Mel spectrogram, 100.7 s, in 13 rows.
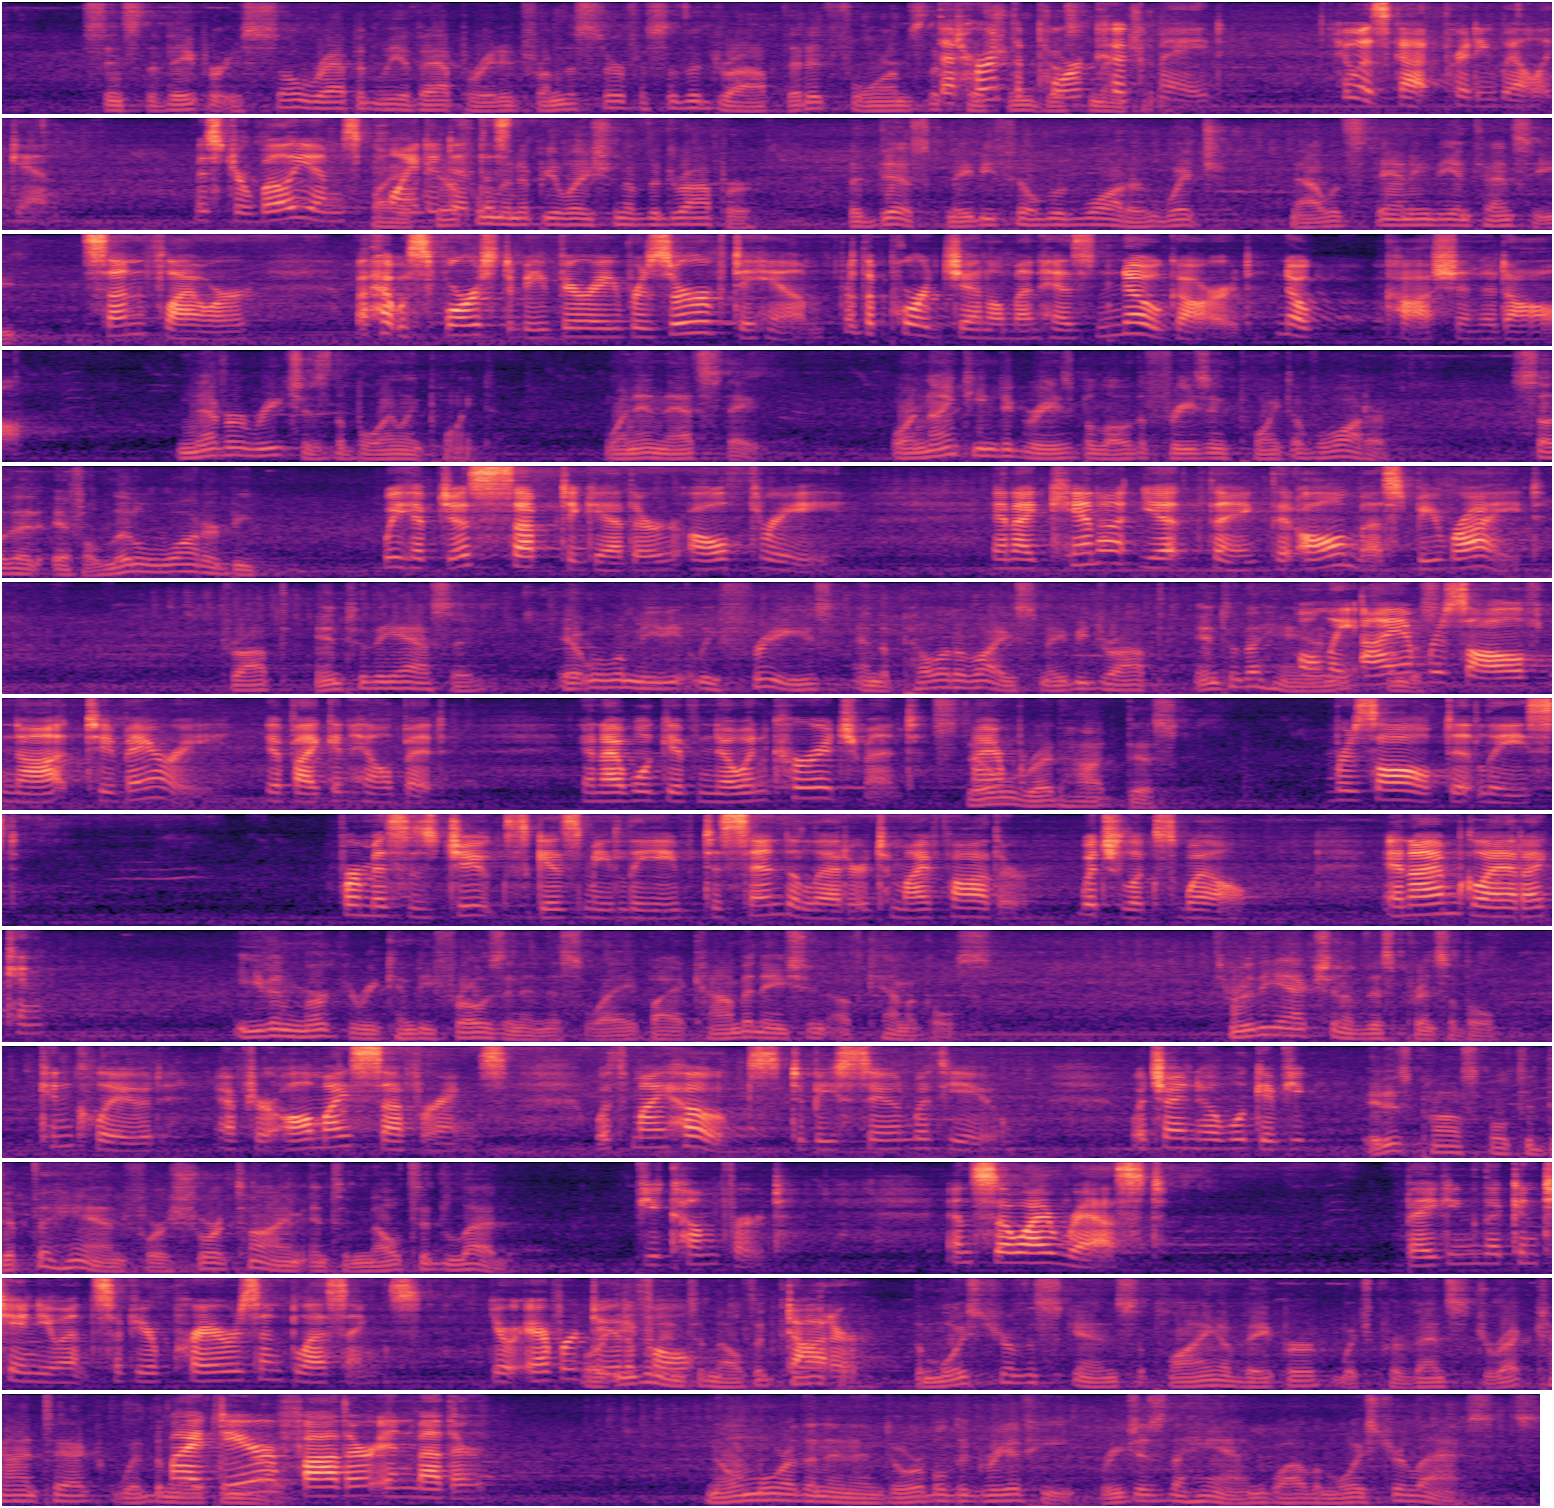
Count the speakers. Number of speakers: two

